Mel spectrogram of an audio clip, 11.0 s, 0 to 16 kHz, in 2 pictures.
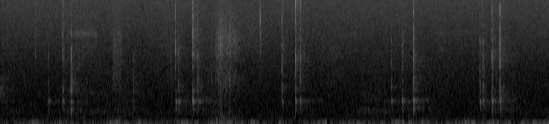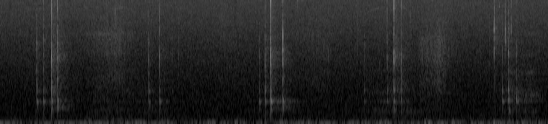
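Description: A small, hollow orange plastic squeeze tube of face cleanser, which appears filled, is held in both hands and tapped with long manicured nails. The result is a steady run of quiet, dry clicks with a light hollow tone around 566 Hz, each dying away almost at once over a low, soft background.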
